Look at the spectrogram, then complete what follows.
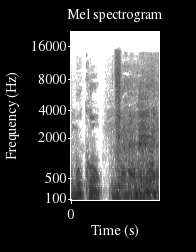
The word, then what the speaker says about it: Mouscron: mousron donc en Belgique dont on ne prononce pas le S on en a parlé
